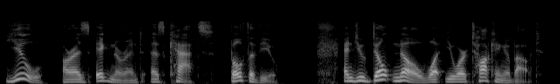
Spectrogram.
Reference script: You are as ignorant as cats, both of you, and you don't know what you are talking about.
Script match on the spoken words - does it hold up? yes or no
yes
